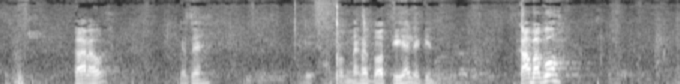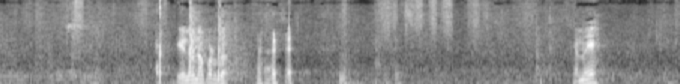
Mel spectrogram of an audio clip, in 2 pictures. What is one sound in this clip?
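An elderly man speaks calmly in short phrases, close by.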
